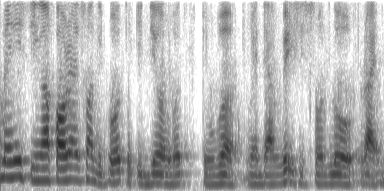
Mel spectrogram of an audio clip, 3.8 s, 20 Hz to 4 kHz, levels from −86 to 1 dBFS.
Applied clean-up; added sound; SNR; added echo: neural separator model SepFormer DNS4.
